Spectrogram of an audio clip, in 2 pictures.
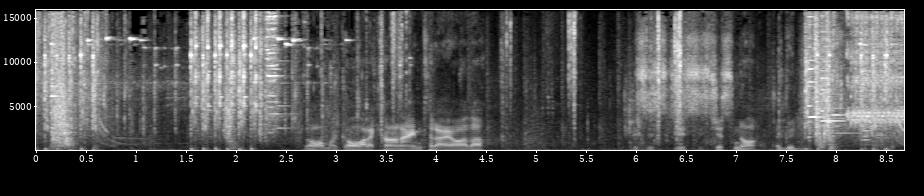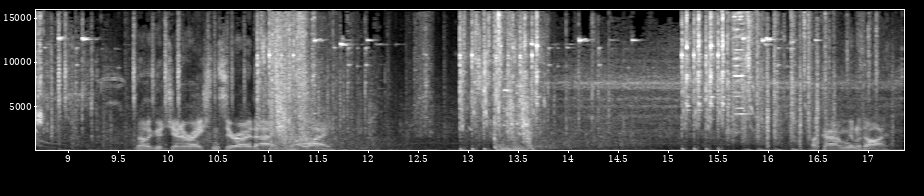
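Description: Rapid gunshots crack in short bursts.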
